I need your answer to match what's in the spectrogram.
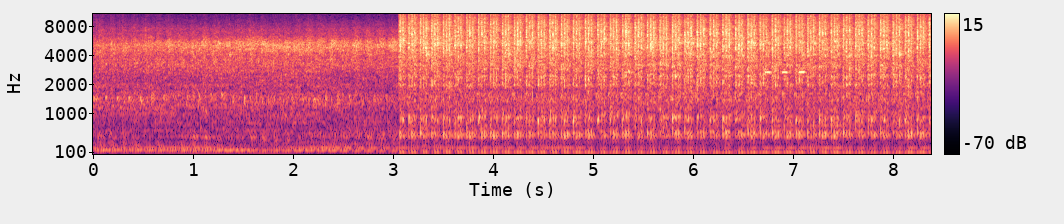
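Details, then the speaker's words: VW Golf 2 GTI with Digifant injection, at start-up before repair; catches and settles into an uneven lumpy beat with a missing pulse, running on three cylinders: misfire, owner suspects the fuel circuit, not confirmed. "elle tourne sur trois pattes là actuellement je l'entends vraiment bien en étant ici après en vidéo c'est pas forcément facile de s'en rendre compte mais elle tombe sur trois"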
